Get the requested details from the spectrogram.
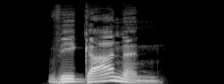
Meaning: inflection of vegan: 1. strong genitive masculine/neuter singular 2. weak/mixed genitive/dative all-gender singular 3. strong/weak/mixed accusative masculine singular 4. strong dative plural
- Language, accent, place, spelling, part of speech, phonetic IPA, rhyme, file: German, Germany, Berlin, veganen, adjective, [veˈɡaːnən], -aːnən, De-veganen.ogg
